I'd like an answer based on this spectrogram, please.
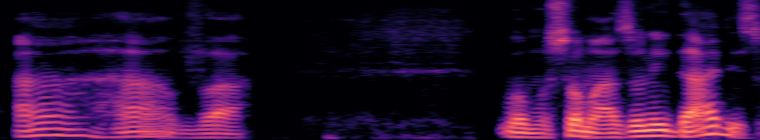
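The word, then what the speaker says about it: אהבה: hebraico arrava amor arrasava o que é se pronuncia aava Vamos tomar as unidades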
